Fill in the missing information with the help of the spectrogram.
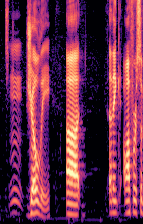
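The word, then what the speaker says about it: Joly: Um, uh, Jolie is how that's pronounced. It's not Jolly. Jolie, uh, I think offers some pass catching.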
